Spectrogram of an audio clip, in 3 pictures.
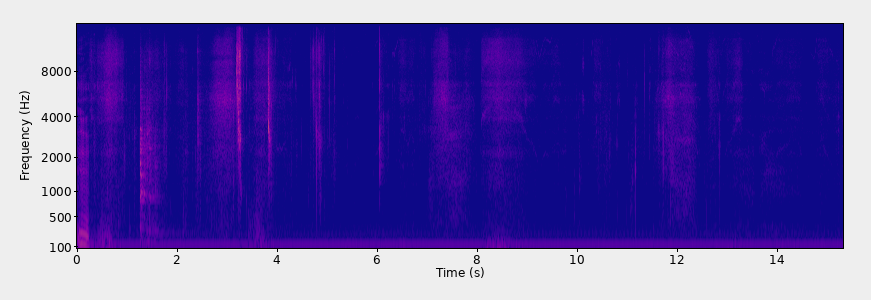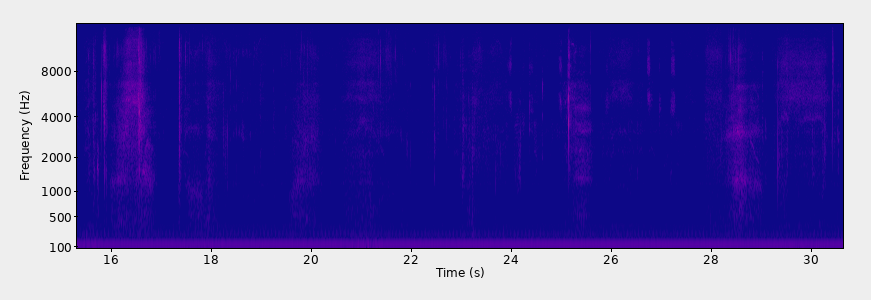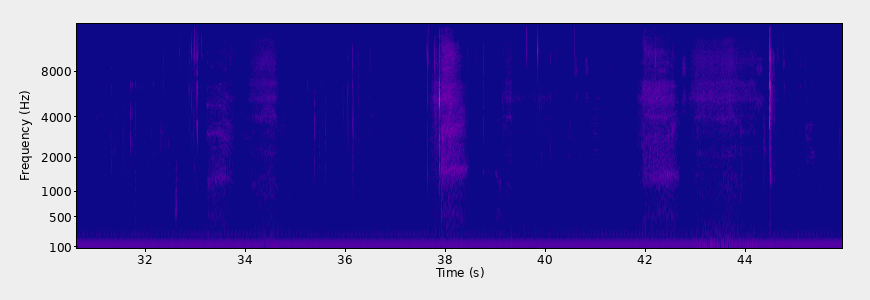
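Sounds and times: low hum: 0.0 - 45.9
person chewing: 0.2 - 5.3, 6.0 - 7.4, 8.1 - 13.3, 14.9 - 19.9, 20.9 - 25.3, 28.1 - 36.6, 37.6 - 38.3, 42.8 - 44.8
food crunching: 0.7 - 5.4, 9.7 - 13.0, 15.5 - 19.8, 28.2 - 33.5, 35.1 - 36.6, 37.6 - 38.0, 44.3 - 44.8
chewing mouth clicks and smacks: 2.1 - 5.2, 6.0 - 7.0, 9.8 - 12.0, 15.5 - 16.7, 17.3 - 19.5, 29.0 - 33.3, 35.1 - 36.6, 44.3 - 44.8.

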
